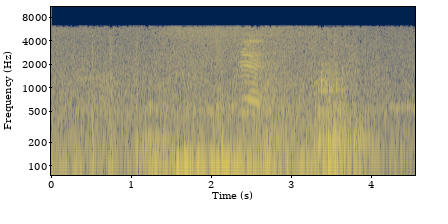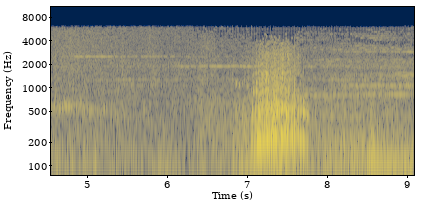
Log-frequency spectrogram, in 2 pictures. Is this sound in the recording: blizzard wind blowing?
yes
